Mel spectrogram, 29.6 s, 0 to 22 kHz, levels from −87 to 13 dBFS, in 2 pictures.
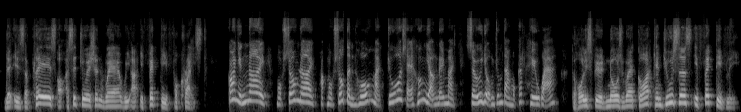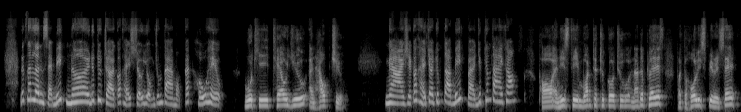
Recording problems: garbled, watery; slightly

